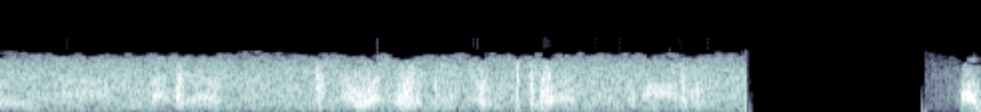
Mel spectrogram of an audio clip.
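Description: Air traffic control radio transmission: a hissy, band-limited channel carrying a faint, garbled voice that cuts off abruptly about three-quarters of the way through. About a second of dead silence follows, then the next transmission keys up right at the end.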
